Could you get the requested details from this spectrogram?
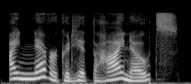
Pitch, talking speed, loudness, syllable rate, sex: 215 Hz, 220 wpm, -16 LUFS, 5.4 syllables/s, female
